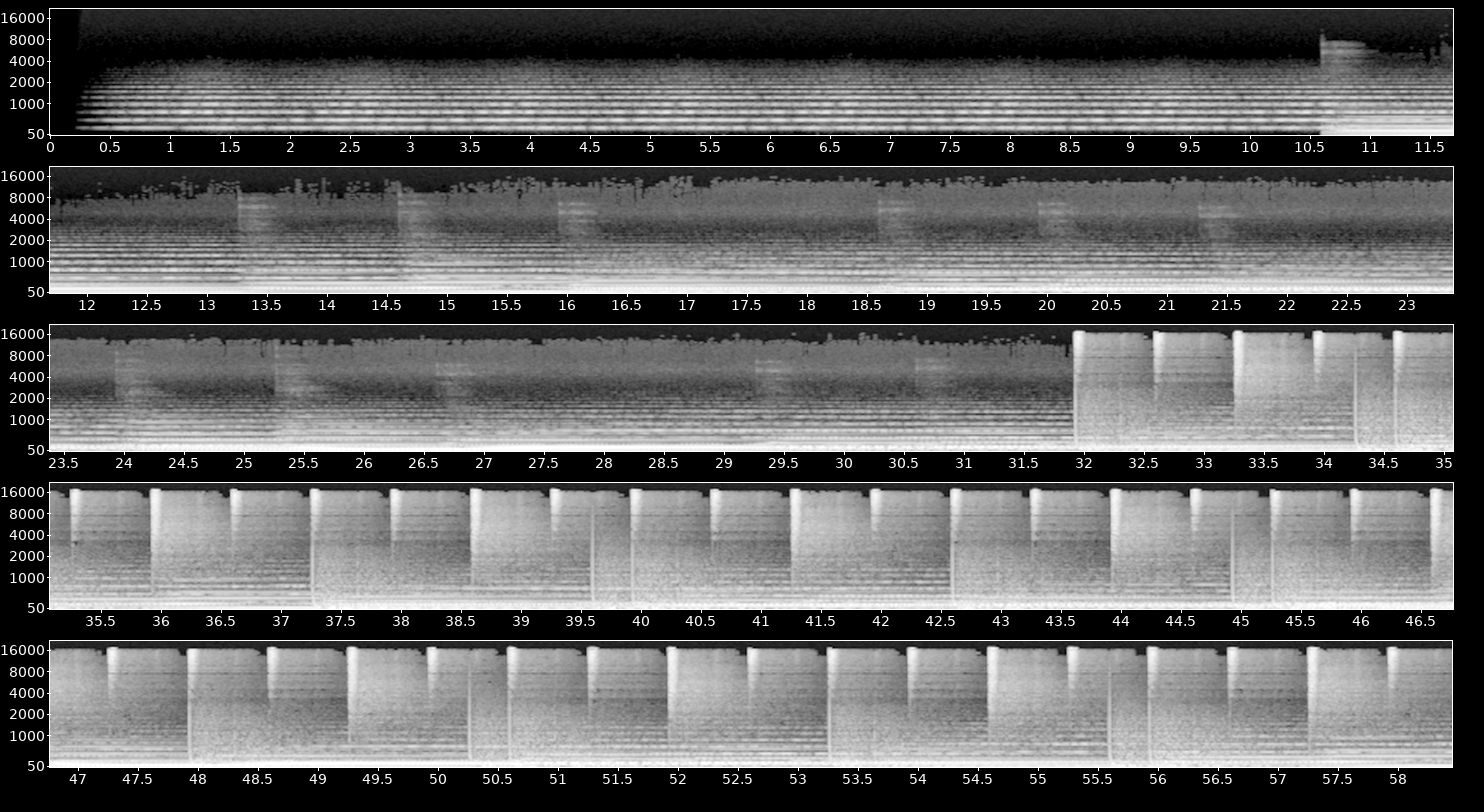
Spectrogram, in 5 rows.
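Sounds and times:
ambient electronica: 0.4 - 58.4.

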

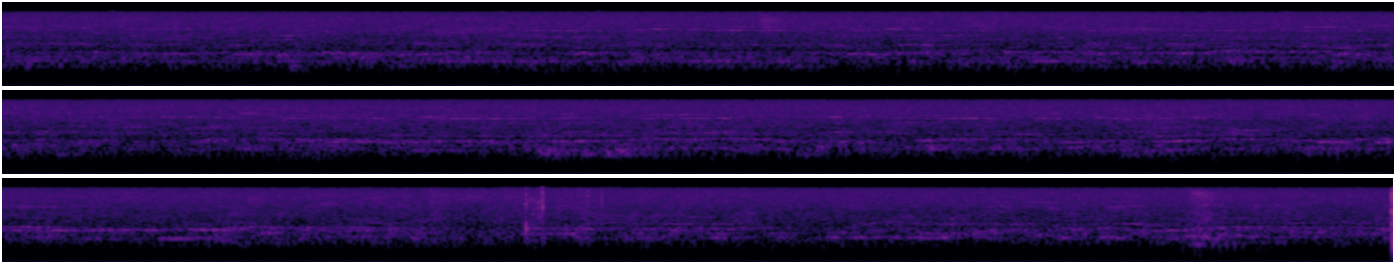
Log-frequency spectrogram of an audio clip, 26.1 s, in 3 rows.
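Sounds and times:
background noise: 0.0 - 26.0.

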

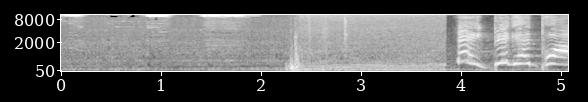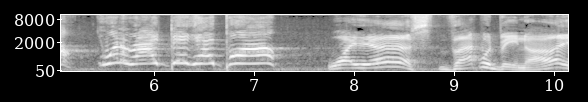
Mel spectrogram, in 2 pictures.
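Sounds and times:
heavy vehicle engine rumbling: 0.0 - 9.0
speech: 4.2 - 10.1.

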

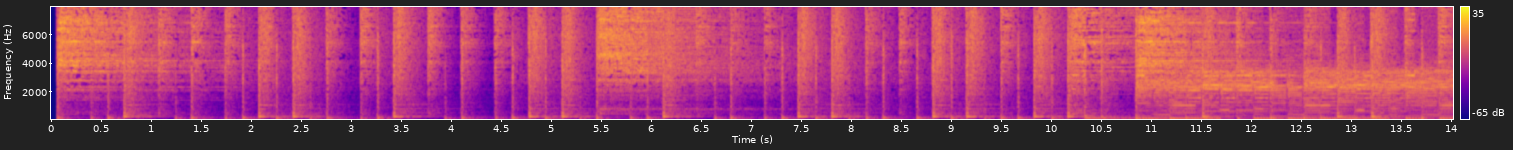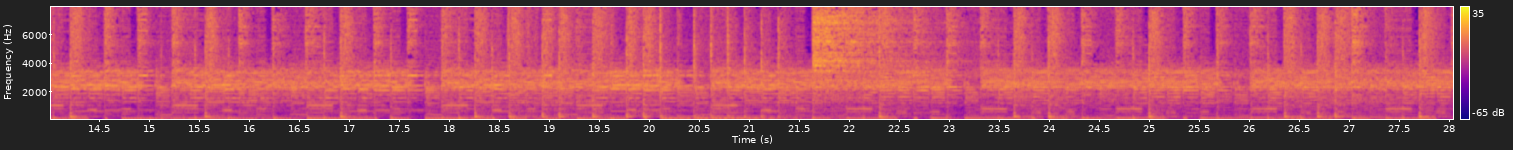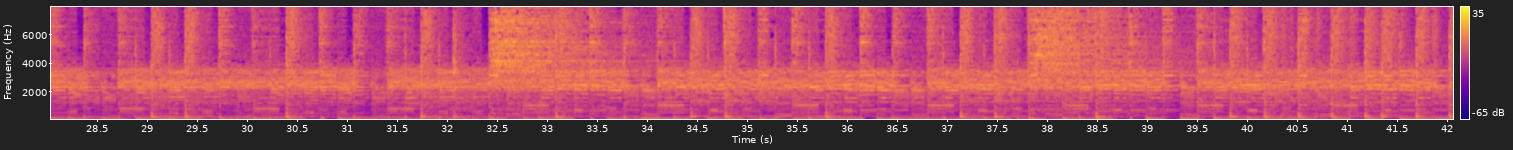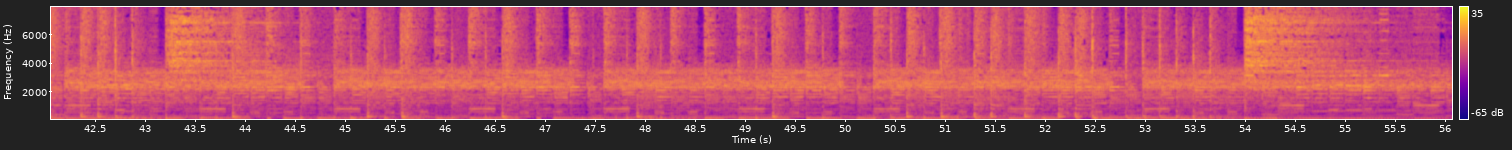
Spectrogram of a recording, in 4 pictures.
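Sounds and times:
rock instrumental: 0.0 - 56.0.

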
